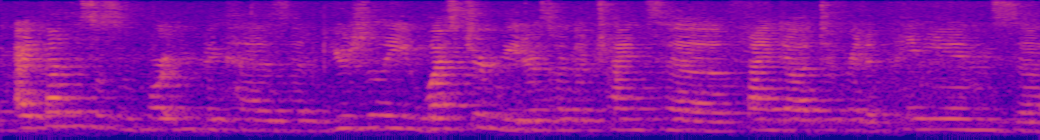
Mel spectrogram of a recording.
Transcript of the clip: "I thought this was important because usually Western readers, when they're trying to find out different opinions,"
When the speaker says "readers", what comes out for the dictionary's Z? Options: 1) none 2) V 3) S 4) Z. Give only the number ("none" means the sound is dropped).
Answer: 4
